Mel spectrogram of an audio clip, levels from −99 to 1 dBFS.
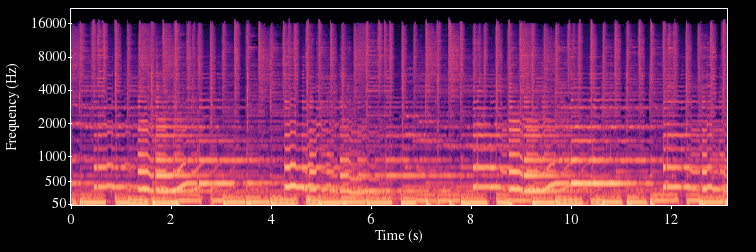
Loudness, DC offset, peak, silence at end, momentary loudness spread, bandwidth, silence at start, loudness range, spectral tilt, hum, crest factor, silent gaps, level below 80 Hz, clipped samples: -16 LUFS; under 0.1%; 0 dBFS; 0 s; 5 LU; 17.5 kHz; 0 s; 3 LU; -6 dB/octave; none; 14 dB; none; -20 dBFS; under 0.1%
